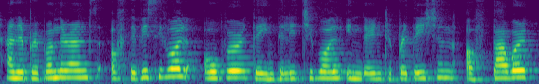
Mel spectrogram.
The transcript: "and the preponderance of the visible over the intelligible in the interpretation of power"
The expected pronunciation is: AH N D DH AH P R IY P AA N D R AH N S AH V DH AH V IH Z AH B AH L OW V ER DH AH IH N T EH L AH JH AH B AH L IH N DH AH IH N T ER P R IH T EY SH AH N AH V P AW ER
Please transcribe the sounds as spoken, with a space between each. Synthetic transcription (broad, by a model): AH N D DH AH P R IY P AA N D R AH N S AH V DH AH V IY S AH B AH L OW V ER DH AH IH N T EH L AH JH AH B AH L IH N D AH IH N T ER P R IH T EY SH AH N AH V P AW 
